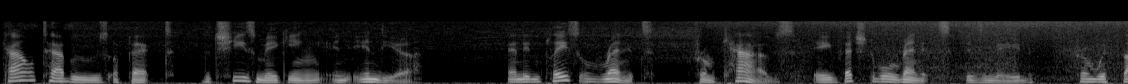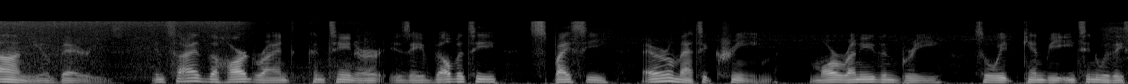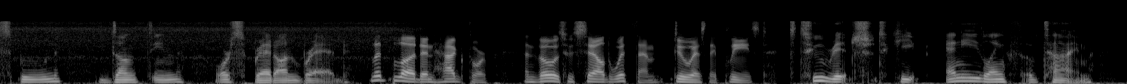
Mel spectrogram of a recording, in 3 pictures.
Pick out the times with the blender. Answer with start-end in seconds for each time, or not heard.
not heard.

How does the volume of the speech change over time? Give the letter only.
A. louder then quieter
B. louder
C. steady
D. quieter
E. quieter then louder
C.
